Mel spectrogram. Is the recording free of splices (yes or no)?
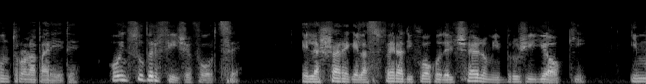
no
